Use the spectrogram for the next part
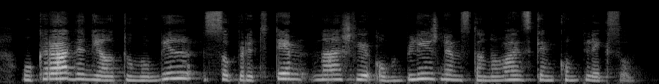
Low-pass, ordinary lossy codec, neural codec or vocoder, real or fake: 19.8 kHz; AAC, 32 kbps; codec, 44.1 kHz, 2.6 kbps, DAC; fake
